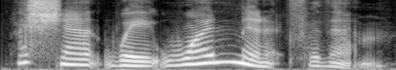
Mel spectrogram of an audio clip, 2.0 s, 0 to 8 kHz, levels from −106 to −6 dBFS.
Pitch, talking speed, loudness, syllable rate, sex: 230 Hz, 210 wpm, -15 LUFS, 5.6 syllables/s, female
